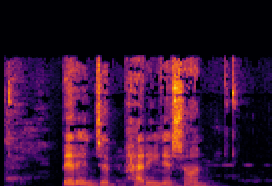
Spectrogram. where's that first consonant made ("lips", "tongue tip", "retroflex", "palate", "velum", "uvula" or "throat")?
lips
